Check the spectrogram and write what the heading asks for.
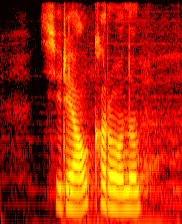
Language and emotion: Russian, neutral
